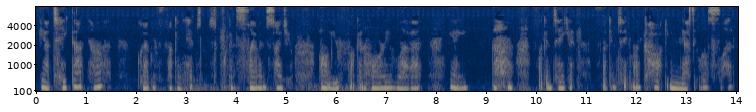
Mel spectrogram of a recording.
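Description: Adult woman for intimate audio roleplay: very husky, breathy whisper with fry, commanding and teasing delivery. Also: medium pitch, little pitch movement, unhurried, mellow, no echo, low-quality recording. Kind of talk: whispered erotic audio roleplay, addressing the listener.

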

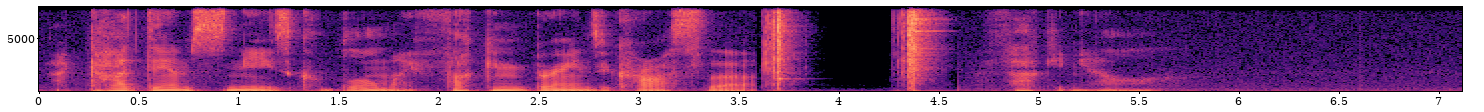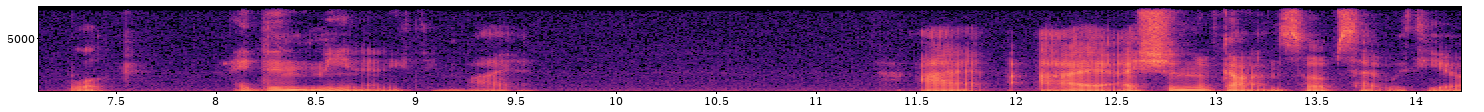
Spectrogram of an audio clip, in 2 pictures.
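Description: A man voicing a crude, hot-tempered man in an audio roleplay, with a low, heavy voice and slow, deliberate delivery. He snarls through nearly every line with constant cursing, and his bluster can give way to frightened pleading. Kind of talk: one-sided audio roleplay.

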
